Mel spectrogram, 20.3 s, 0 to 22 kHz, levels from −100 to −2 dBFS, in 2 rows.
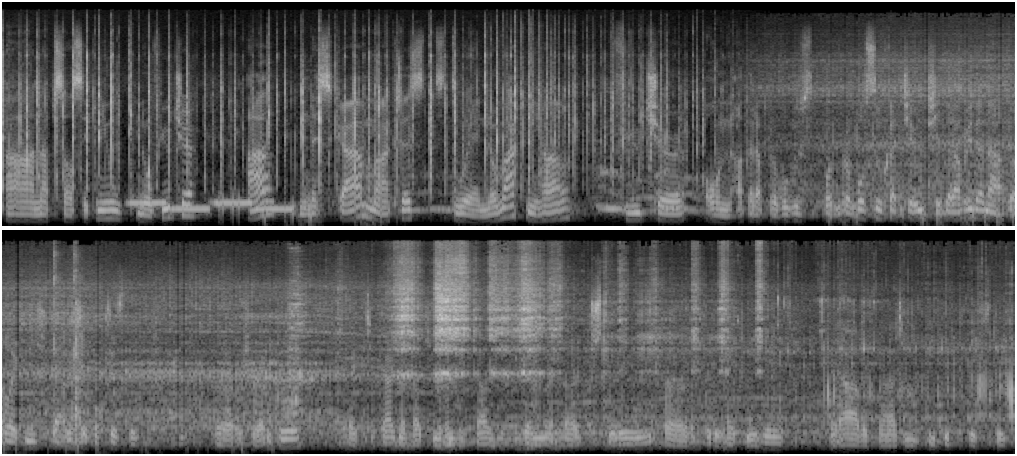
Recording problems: thin; somewhat; fading below 250 Hz
household noises; very loud; throughout; 7 dB above the speech
siren; noticeable; from 1 to 3 s; peak 5 dB below the speech
choppy; very; from 2.5 to 4 s and from 8.5 to 13 s; 9% of the speech affected
dog barking; faint; from 3.5 to 8 s; peak 10 dB below the speech

